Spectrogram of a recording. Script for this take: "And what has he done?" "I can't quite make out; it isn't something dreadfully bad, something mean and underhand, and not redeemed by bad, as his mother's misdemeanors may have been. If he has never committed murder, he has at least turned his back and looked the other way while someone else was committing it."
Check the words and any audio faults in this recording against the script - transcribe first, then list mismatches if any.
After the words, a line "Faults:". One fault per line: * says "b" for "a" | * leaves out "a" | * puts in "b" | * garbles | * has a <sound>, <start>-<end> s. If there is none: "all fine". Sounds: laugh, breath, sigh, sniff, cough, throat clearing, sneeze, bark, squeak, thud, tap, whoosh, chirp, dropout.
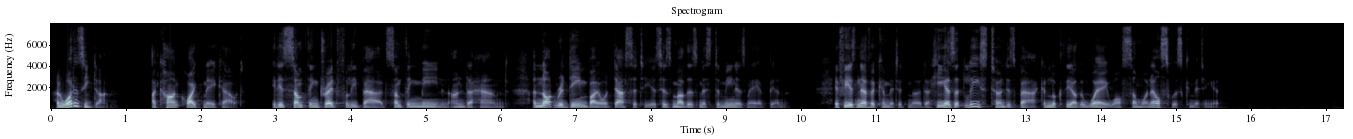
"And what has he done?" "I can't quite make out; it is something dreadfully bad, something mean and underhand, and not redeemed by audacity, as his mother's misdemeanors may have been. If he has never committed murder, he has at least turned his back and looked the other way while someone else was committing it."
Faults:
* says "is" for "isn't"
* says "audacity" for "bad"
